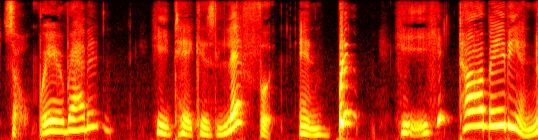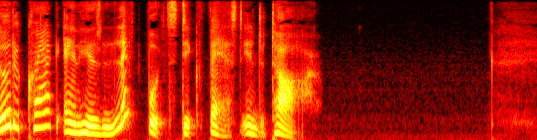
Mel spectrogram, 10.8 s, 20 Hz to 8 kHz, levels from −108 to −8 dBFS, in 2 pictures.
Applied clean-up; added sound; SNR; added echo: none; none; none; none.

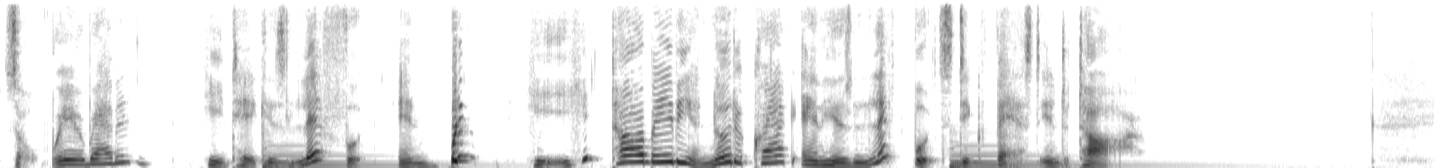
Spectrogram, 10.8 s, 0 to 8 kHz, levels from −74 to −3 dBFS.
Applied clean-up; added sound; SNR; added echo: none; Bowed string instrument; 15 dB; none.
